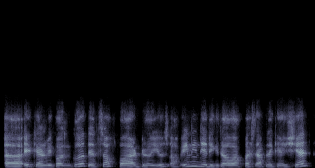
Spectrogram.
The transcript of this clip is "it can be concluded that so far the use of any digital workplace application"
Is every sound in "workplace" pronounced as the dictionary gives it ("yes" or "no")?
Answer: no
